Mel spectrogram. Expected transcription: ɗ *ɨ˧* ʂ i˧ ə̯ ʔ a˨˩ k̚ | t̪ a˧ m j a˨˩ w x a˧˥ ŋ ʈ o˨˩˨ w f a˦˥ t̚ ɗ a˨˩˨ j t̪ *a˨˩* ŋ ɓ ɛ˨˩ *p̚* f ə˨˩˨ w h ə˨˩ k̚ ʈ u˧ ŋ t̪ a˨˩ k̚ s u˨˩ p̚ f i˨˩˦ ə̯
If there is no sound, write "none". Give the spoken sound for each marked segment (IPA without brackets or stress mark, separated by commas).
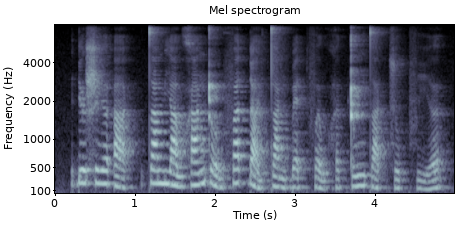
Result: ɨ˧˥, a˨˩, t̚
